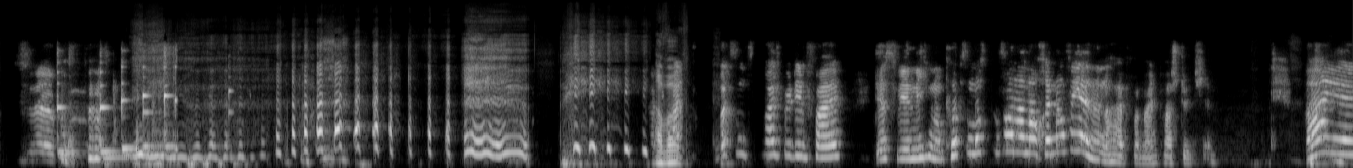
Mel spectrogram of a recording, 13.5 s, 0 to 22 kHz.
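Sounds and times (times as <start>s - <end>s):
speech: 0.2s - 3.6s, 4.6s - 13.5s
melodic phone ringtone: 0.6s - 2.4s
person laughing: 1.3s - 6.9s.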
